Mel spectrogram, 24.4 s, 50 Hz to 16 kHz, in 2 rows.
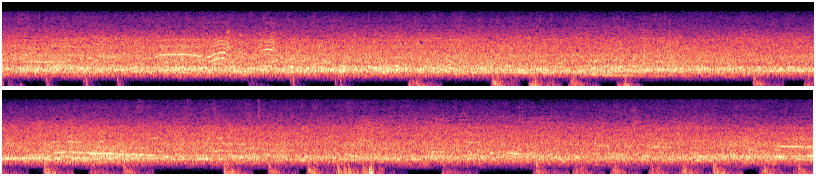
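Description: An arena crowd in the wrestling video game WWE 2K19 keeps up a steady, dense murmur throughout, with occasional low thuds and bumps breaking through.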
